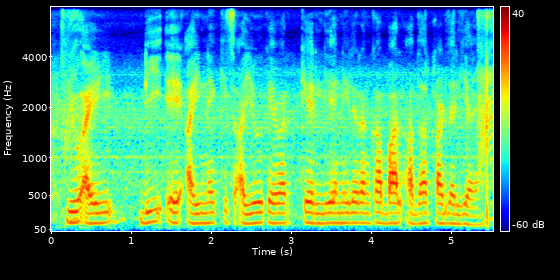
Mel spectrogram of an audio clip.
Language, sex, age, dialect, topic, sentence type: Hindi, male, 18-24, Hindustani Malvi Khadi Boli, banking, question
